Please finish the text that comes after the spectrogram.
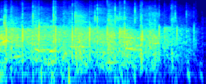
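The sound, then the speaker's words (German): A burst of applause from a small group of friends drinking together, cheering a man who bravely drank, dense irregular clapping sustained for a few seconds before tapering off, with some voices mixed in. “Ein Applaus”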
